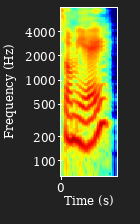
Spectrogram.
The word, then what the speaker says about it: sommelier: A certified sommelier. Sommelier. Like, it just reads to me like maybe he could be a little full of himself and maybe rub people the wrong way. Maybe. Sommeliers could definitely do that.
